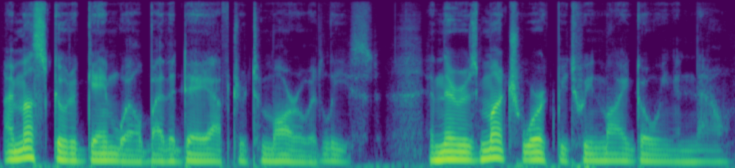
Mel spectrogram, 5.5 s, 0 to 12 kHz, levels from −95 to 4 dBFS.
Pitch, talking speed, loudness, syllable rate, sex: 95 Hz, 250 wpm, -19 LUFS, 5.8 syllables/s, male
